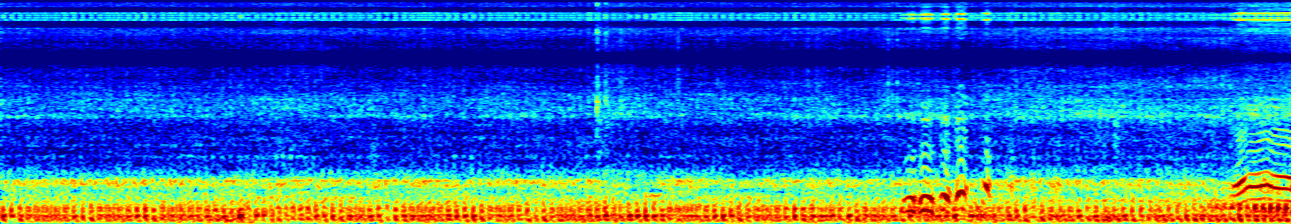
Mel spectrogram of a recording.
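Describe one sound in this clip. A motorcycle engine rumbles steadily at low speed.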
